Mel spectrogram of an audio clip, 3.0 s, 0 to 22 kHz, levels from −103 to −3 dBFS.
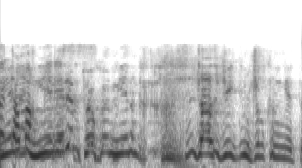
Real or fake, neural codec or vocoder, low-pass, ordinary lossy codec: real; none; 7.2 kHz; none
